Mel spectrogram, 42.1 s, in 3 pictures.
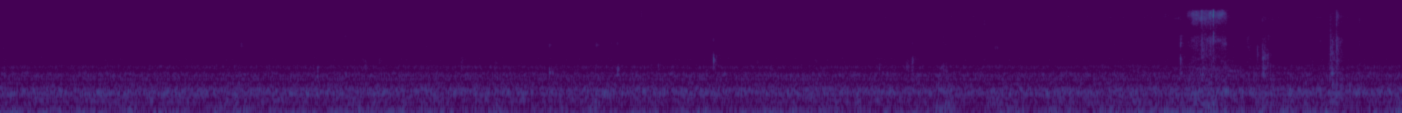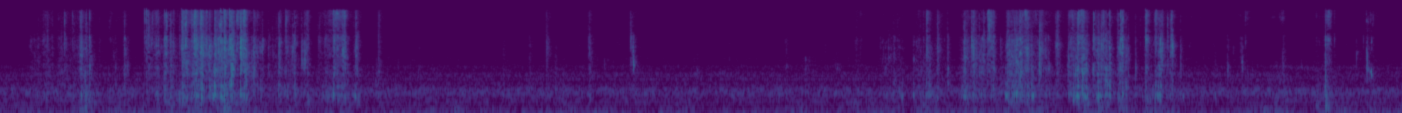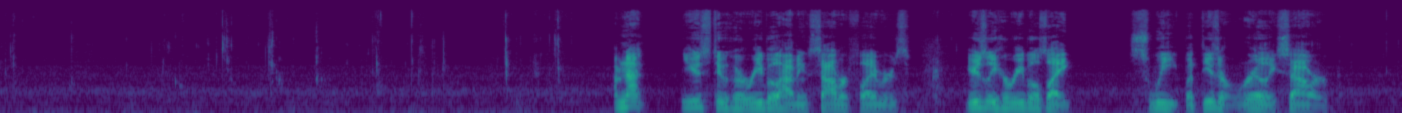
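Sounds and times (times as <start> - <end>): person chewing gummy candy: 19.3 - 33.8.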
